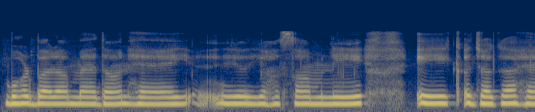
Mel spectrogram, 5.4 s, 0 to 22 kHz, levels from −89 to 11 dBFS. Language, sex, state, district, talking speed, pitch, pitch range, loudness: Hindi, female, Uttar Pradesh, Lalitpur, 110 wpm, 220 Hz, 215-225 Hz, -14 LUFS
